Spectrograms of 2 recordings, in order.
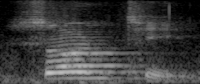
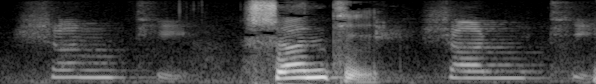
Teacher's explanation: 일성을 아주 높게 잡아보십시오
